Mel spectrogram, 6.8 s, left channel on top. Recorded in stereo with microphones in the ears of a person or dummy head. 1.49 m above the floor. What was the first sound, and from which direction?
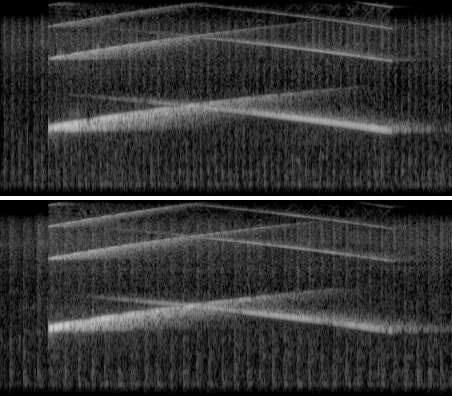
A siren, 5° left (ahead or behind).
